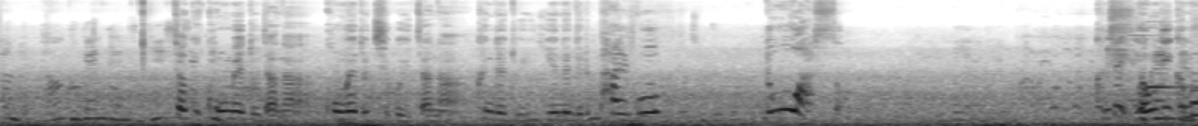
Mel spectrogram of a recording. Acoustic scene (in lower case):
car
